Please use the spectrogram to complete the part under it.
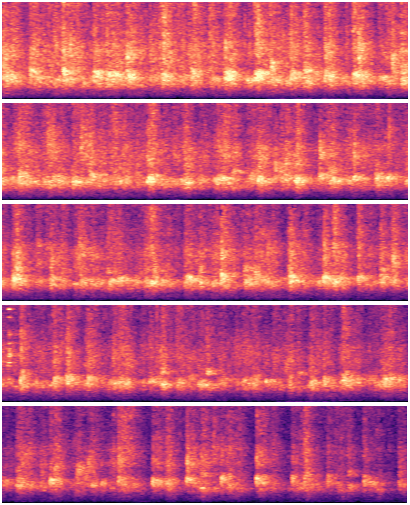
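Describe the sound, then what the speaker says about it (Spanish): A church congregation claps in praise, a sustained even patter of many hands that continues at moderate loudness throughout without pause. "Denle un fuerte aplauso a Cristo"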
